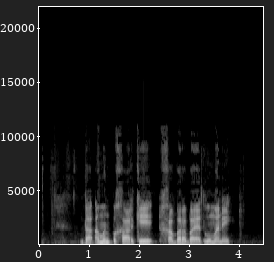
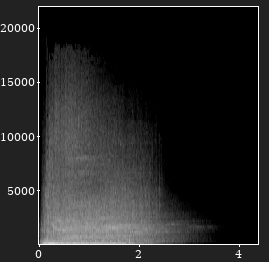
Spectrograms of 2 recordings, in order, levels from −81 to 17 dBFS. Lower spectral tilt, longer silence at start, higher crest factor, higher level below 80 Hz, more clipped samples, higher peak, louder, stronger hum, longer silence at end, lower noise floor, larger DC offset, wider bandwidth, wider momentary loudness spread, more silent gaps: about the same, -6 dB/octave vs -5.5 dB/octave; first, 0.85 s vs 0 s; about the same, 16 dB vs 14 dB; second, -60 dBFS vs -18 dBFS; neither; about the same, 0 dBFS vs 0 dBFS; about the same, -15 LUFS vs -13 LUFS; neither; second, 0.7 s vs 1.95 s; second, -57 dBFS vs -83 dBFS; neither; second, 10 kHz vs 15 kHz; second, 7 LU vs 18 LU; neither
